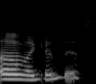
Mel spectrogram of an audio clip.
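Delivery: talking through laughter. Reacting to a funny chat comment: laughing while talking. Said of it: "Sorry, I'm laughing".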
